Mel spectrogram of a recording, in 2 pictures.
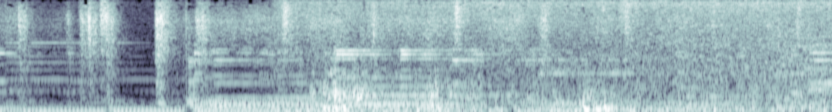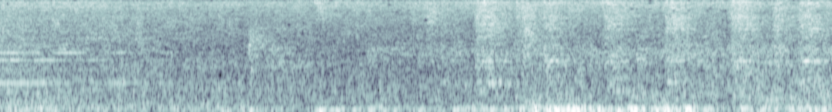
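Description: Thunder from an approaching storm fills the air as a continuous deep, rolling rumble, loud and steady, swelling slightly toward the end.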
